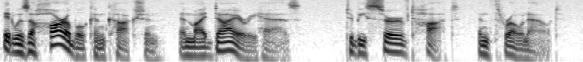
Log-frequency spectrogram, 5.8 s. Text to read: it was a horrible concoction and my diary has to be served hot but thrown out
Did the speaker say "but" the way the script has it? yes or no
no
